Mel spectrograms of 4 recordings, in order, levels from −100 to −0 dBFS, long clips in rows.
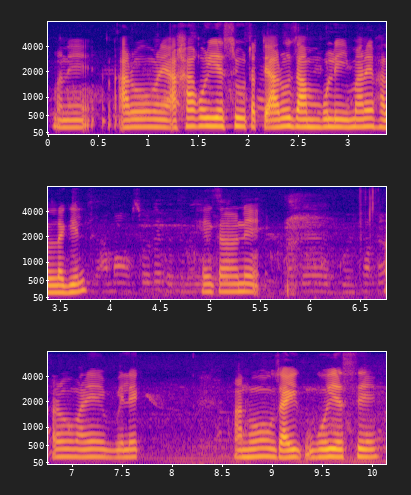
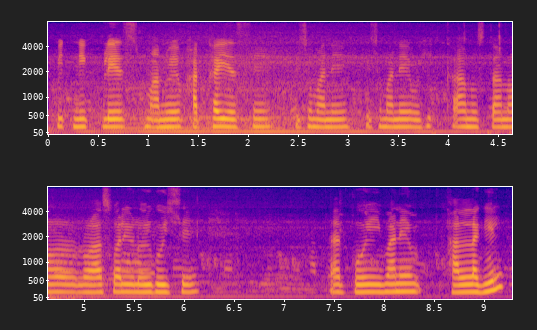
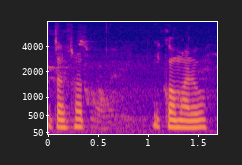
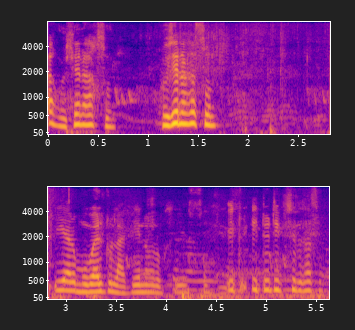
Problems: background sounds at intervals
